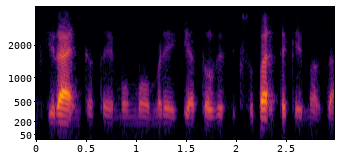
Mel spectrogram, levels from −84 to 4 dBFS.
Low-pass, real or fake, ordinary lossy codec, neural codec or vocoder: 3.6 kHz; fake; Opus, 16 kbps; codec, 16 kHz in and 24 kHz out, 1 kbps, XY-Tokenizer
